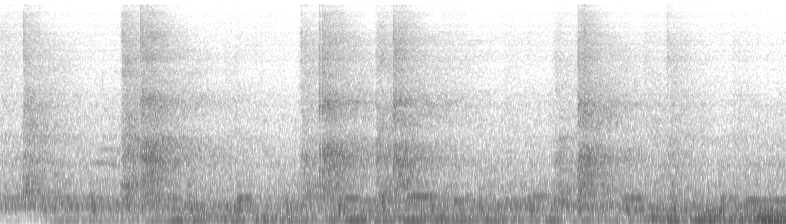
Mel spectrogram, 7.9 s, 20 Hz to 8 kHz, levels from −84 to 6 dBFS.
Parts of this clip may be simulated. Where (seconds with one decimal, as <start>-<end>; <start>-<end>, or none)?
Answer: 0.0-1.7; 2.4-7.9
